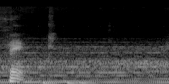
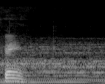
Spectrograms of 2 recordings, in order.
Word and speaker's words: thank: Ao passar do tempo, vocês vão pronunciar assim, não vão precisar colocar a língua para fora, toda a língua para fora, não. Okay? Com o passar do tempo, vocês vão pronunciar sempre dessa forma, thank, thank you, tá vendo?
